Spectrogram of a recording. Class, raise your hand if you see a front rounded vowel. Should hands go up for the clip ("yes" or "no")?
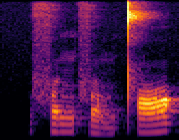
no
